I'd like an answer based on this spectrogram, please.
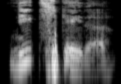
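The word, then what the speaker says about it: nihtscada: old world english and i'm hoping i'm pronouncing this right because it's spelled n-i-h-t-s-c-a-d-a so probably neat scada okay or neatscada which is also nightshade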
